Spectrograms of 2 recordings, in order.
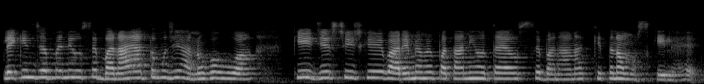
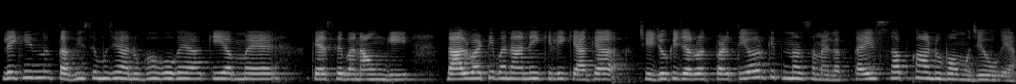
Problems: none marked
